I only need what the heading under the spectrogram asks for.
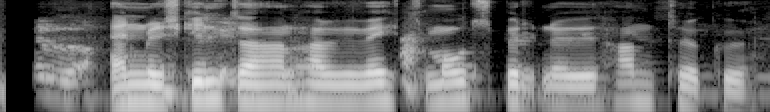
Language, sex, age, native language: Icelandic, male, 15, Icelandic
